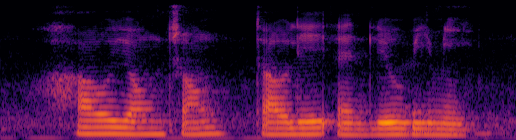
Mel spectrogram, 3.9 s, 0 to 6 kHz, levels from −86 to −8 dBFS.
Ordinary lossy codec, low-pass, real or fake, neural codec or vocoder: none; 5.4 kHz; real; none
